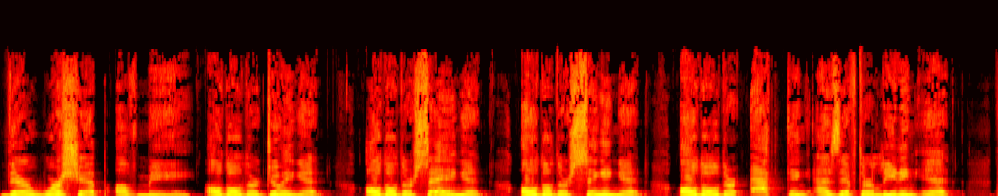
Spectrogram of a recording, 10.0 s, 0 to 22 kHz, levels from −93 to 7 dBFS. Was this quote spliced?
no; 0 cuts

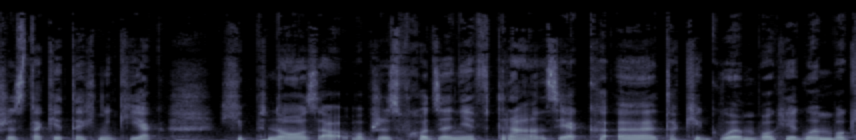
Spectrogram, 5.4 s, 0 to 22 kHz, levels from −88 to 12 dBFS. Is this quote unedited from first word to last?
yes; 0 cuts

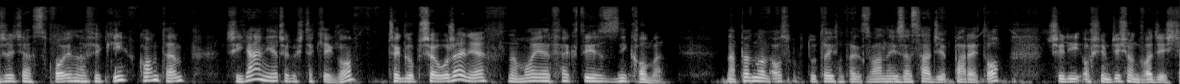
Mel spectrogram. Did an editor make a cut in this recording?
yes; 5 cuts; at 1.4 s, 2.8 s, 5.5 s, 7.7 s, 8.4 s

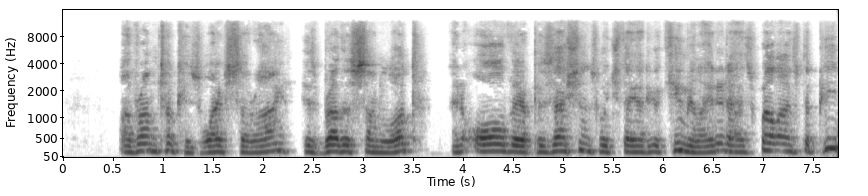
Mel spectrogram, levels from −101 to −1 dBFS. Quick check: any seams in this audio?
yes; 1 cut; at 2.3 s

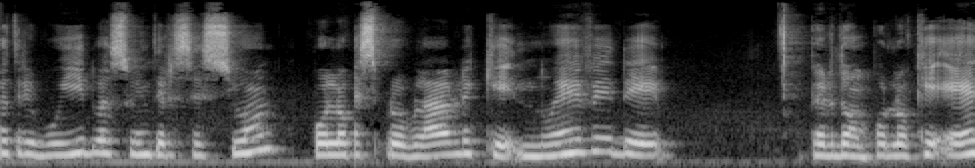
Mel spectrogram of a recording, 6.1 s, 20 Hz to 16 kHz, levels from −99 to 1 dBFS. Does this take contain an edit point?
yes; 2 cuts; at 1.8 s, 2.2 s

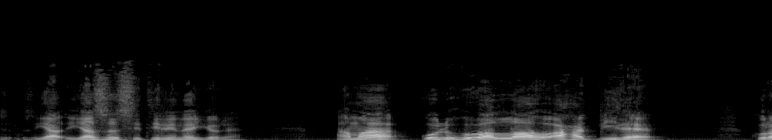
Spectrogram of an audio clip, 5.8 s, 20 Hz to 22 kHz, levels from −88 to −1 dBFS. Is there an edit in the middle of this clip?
yes; 2 cuts; at 3.1 s, 4.5 s

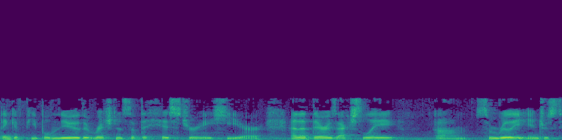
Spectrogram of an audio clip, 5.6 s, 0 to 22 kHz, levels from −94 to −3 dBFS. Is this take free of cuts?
yes; 0 cuts

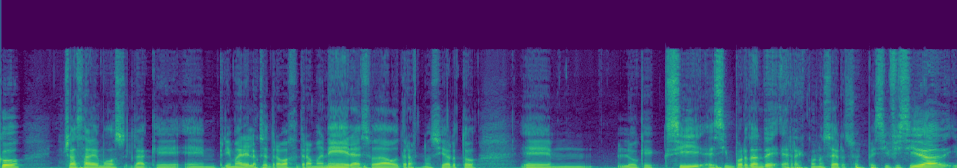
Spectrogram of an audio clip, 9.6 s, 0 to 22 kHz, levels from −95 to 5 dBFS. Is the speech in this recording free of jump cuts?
no; 4 cuts; at 2.6 s, 3.0 s, 4.1 s, 6.2 s

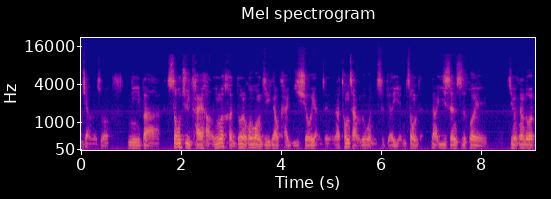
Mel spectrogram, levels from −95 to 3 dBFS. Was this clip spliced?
yes; 2 cuts; at 1.7 s, 6.9 s

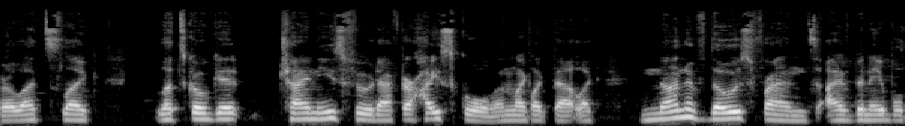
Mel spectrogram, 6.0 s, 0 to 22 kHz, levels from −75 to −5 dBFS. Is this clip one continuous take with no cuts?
no; 1 cut; at 3.5 s

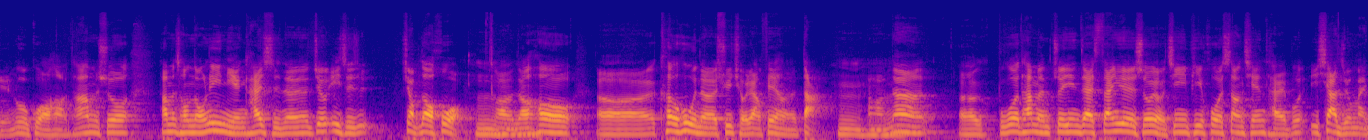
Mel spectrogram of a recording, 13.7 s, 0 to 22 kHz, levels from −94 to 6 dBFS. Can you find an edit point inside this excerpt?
no; 0 cuts

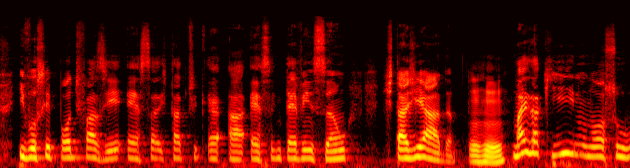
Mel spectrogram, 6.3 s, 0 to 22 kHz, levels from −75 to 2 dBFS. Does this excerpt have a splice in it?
no; 0 cuts

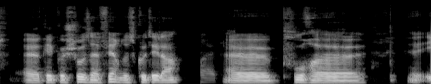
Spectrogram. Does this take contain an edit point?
no; 0 cuts

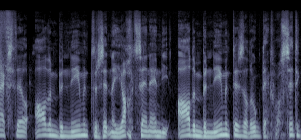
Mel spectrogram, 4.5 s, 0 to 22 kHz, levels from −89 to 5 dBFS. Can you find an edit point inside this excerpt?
no; 0 cuts

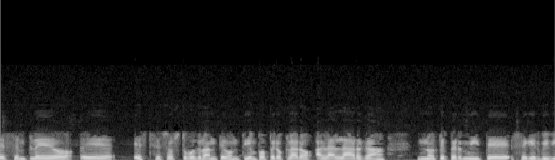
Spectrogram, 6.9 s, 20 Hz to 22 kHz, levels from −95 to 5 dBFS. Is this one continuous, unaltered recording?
no; 1 cut; at 1.9 s

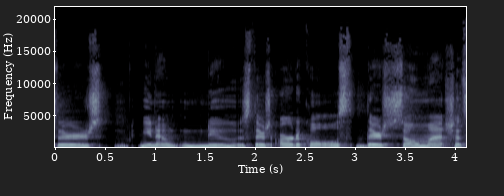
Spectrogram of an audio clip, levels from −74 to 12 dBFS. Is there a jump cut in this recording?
no; 0 cuts

